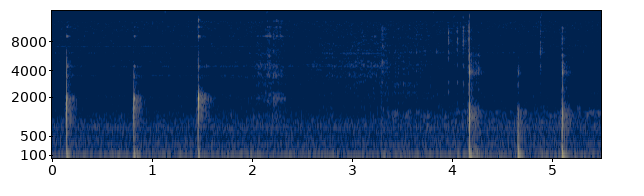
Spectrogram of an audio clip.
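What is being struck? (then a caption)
Glass object and wooden spoon. A wooden spoon taps on a glass object seven times, three spaced taps, a pause of about two and a half seconds, then four quicker ones. Each tap is a short, dry click with a brief tone near 1.9 kHz that dies almost at once over a faint low hum.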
